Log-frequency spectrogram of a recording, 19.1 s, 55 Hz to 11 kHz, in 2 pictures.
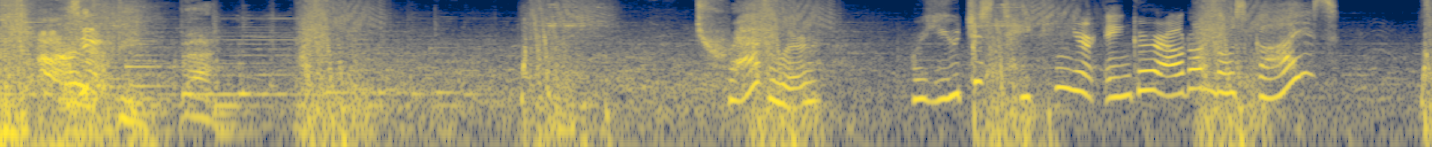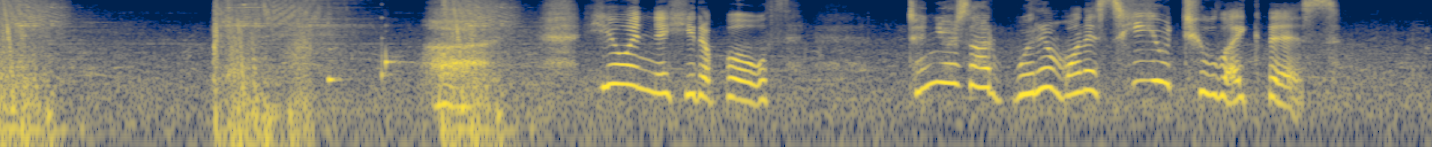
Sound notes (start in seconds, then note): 12.4 sigh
